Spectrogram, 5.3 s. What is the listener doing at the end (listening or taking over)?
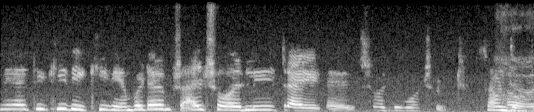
taking over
